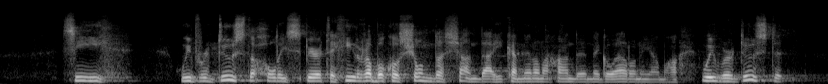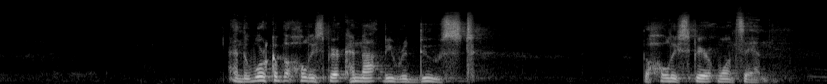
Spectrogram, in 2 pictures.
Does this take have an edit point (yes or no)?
no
